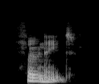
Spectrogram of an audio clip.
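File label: "phonate", American English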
